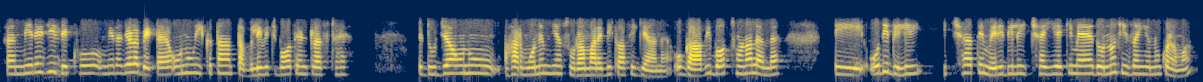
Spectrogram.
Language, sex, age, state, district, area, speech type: Punjabi, female, 45-60, Punjab, Fazilka, rural, conversation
